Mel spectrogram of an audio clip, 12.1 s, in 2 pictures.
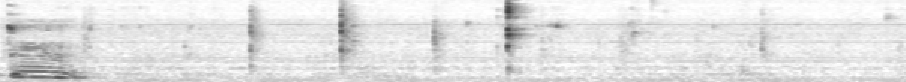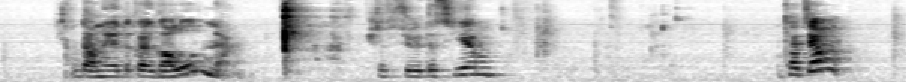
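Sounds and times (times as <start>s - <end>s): person chewing soft food: 0.5s - 6.4s, 9.5s - 11.1s.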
